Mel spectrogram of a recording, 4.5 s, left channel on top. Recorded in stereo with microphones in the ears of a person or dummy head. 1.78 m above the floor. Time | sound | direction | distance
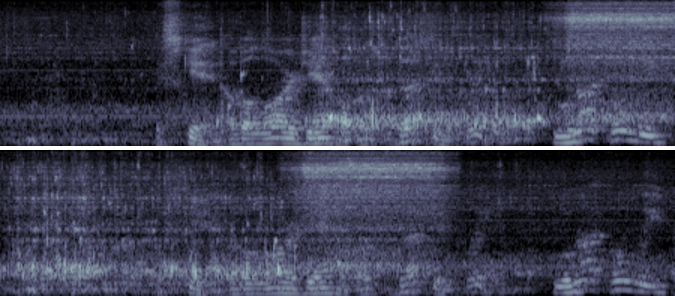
1.1 | a man speaking | 60° left (ahead or behind) | 1.3 m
